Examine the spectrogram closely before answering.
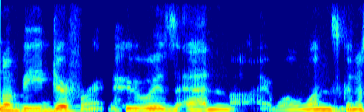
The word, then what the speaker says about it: Adonai: And he corrected me and he said it's Adonai. So if you want to know how to correctly pronounce it, it is Adonai.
